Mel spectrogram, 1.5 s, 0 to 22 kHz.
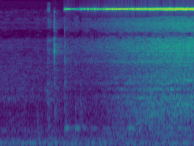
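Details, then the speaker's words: Fiat 500 electric conversion, rear-mounted motor on the gearbox with no gear engaged and clutch fitted, controller in drive via 12V battery: soft whirr climbing in pitch and loudness with throttle, smooth with no knocks; motor spins up normally. "You can actually hear the motor revving up. And this motor is mounted to the gearbox. There's no gear in now, of course."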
